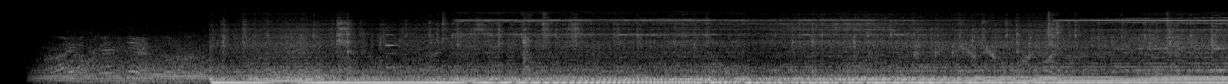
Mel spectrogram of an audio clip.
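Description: A deep, steady electronic hum that comes in suddenly about two seconds in, over softer held tones before it, with scattered clicks.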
